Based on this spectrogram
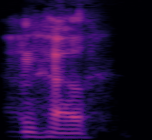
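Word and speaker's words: Ángel: Angel.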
